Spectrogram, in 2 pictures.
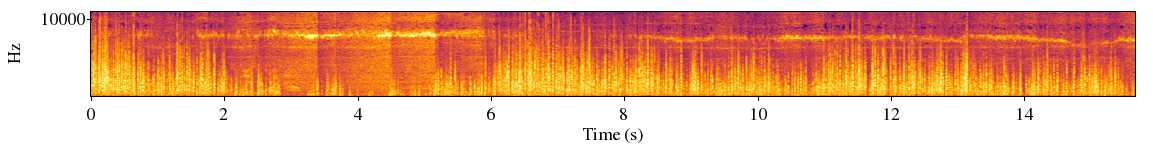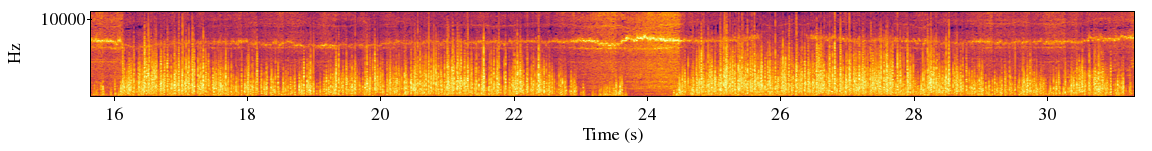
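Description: Steady, loud rush of air past an unpowered glider in flight, with a thin, high, wavering whistle above it. The rush drops briefly twice, a few seconds in and again about three-quarters of the way through.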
